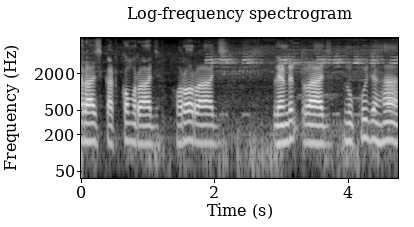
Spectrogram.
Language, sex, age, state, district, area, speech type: Santali, male, 45-60, Odisha, Mayurbhanj, rural, spontaneous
